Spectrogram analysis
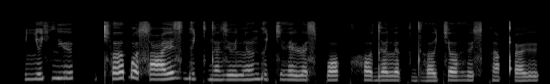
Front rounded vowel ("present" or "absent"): present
